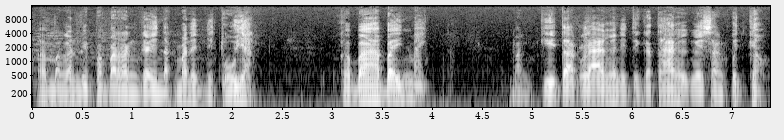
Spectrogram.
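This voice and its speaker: Bright-voiced henpecked husband played by a man. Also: fairly low pitch, normal speed, faint music behind, lightly acted. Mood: grateful, plaintive. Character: henpecked husband, a hard-drinking village worker. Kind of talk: comedy drama acting.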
